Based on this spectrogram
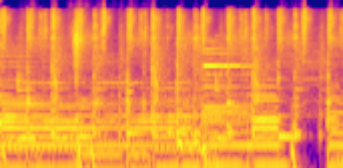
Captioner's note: swish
